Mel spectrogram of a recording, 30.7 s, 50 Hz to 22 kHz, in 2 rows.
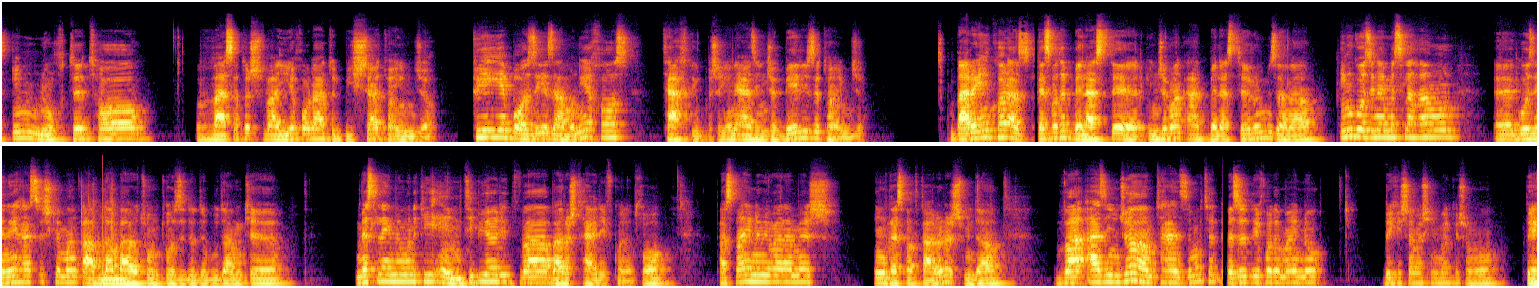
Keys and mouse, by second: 4.5-5.0 drag, 10.1 click, 11.7-13.7 drag, 16.1 shift+a, 25.3-25.9 shift+middle drag, 28.5 click.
